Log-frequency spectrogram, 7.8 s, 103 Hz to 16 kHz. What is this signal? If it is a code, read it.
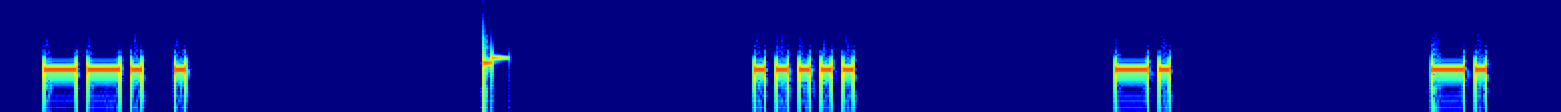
Morse code, heard as a keyed tone, about 22 wpm, spaced as for 8 wpm, 700 Hz. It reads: GE 5NN
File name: Top 20 QSO Elements - 8x Character Spacing - 22wpm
